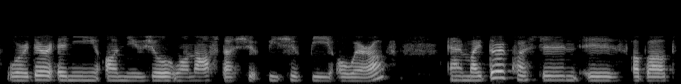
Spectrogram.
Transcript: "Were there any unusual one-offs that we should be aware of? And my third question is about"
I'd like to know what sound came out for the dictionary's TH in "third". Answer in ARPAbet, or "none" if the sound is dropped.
TH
